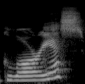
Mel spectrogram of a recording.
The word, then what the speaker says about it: glorious: Here we have glorious, where we have the E suffix, and OR says or.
